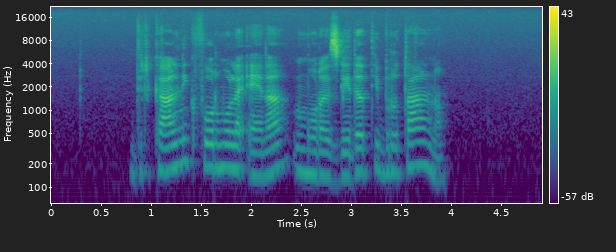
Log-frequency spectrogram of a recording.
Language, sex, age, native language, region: Slovenian, female, 50-59, Slovenian, Coastal Karst region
